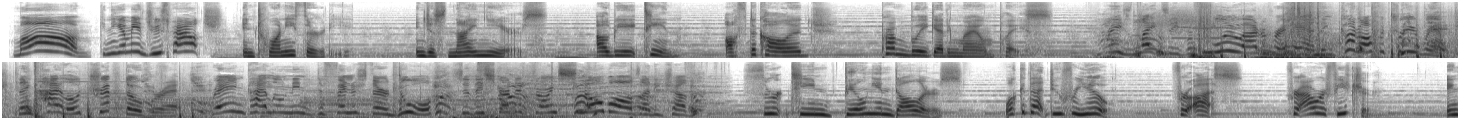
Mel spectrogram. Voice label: Real Kid Voices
